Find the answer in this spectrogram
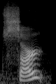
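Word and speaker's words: Sartre: written by Jean Paul sart I believe is how you say his last name and he is a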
